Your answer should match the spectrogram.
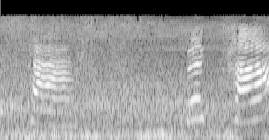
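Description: A toddler's high-pitched squeals or babbles: three short, wavering calls, one about a quarter second in and two close together near the end, the last the loudest.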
